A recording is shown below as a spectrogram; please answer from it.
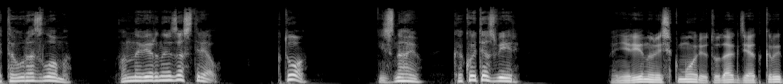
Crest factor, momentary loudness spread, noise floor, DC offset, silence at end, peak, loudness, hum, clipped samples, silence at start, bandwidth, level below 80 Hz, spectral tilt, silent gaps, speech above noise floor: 14 dB; 12 LU; -69 dBFS; under 0.1%; 0 s; 0 dBFS; -14 LUFS; none; under 0.1%; 0 s; 15 kHz; -44 dBFS; -6 dB/octave; 5.59-5.73 s; 56 dB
